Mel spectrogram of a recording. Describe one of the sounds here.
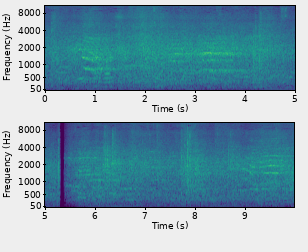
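Skates scrape and carve across ice in a large echoing arena.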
